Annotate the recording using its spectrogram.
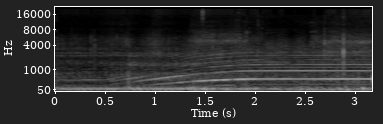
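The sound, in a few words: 10V civil defense siren sounding near the water tower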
